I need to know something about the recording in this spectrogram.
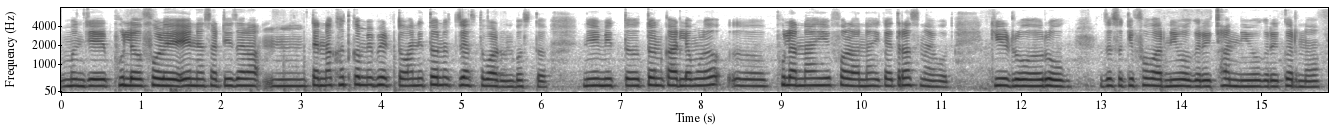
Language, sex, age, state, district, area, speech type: Marathi, female, 18-30, Maharashtra, Osmanabad, rural, spontaneous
